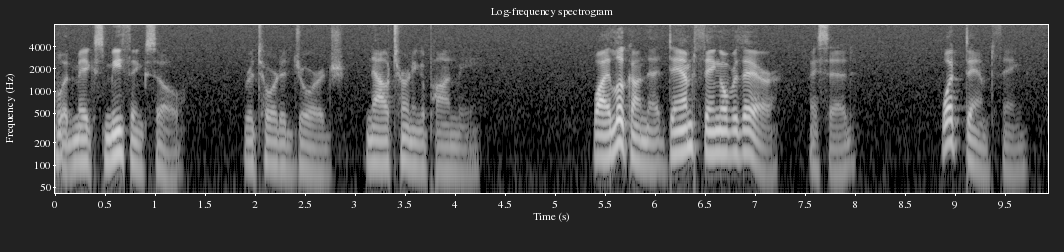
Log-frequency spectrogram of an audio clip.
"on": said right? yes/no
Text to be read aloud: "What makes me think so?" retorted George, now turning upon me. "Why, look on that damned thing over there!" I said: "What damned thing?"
yes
